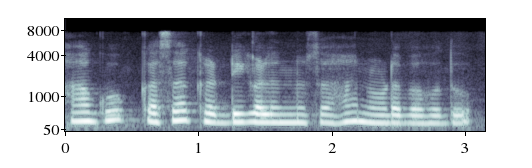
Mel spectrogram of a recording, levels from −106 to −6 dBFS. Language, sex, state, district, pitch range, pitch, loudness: Kannada, female, Karnataka, Bangalore, 195-225 Hz, 205 Hz, -15 LUFS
